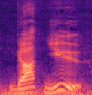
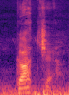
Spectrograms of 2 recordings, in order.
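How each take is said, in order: First: The two words are said separately and fully. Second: The words blend together into gotcha.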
